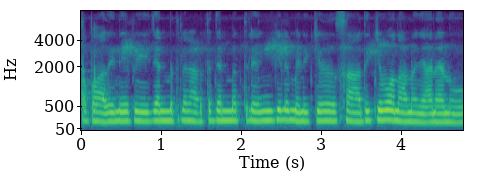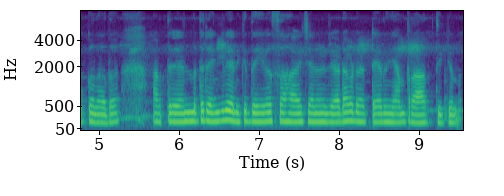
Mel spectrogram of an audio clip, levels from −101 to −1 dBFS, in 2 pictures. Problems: none marked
